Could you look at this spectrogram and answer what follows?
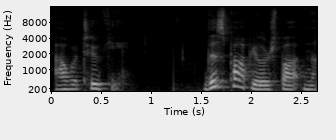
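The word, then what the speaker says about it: Ahwatukee: want a cold shower this community in the East Valley is pronounced ala Tookie this popular spot in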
